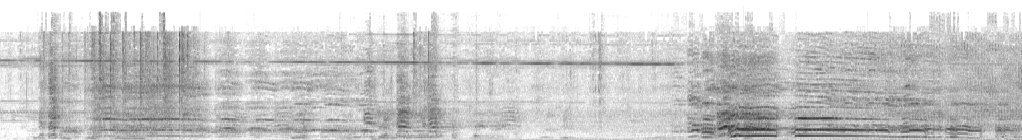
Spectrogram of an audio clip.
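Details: Kokok Balenggek rooster, a native village chicken of Solok, West Sumatra, known for its tiered crow: murmuring background noise, then a loud harmonic crow bursting in near the end, rising and holding before breaking off.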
